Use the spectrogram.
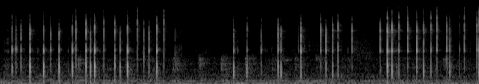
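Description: Long nails tap and scratch the wooden back of a flat bamboo paddle hairbrush. Quick, dry, bright clicks come in rapid bursts with a brief lull in the middle, over a faint, steady low hum. Each tap stops almost instantly with no ring.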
